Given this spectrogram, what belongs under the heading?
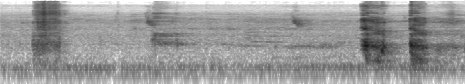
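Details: Person with a cough who is being treated by drinking bitter melon (pare) leaf preparation; three short harsh coughs with quieter throaty sounds between, over a low background hum.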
